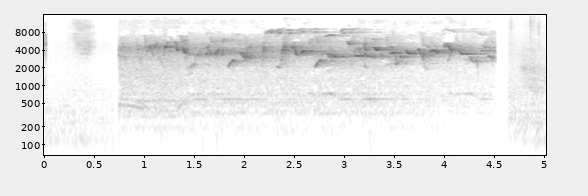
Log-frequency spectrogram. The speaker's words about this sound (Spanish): Inmediatamente, la erizo se asoma en la ventana, escucha a los pájaros cantar.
